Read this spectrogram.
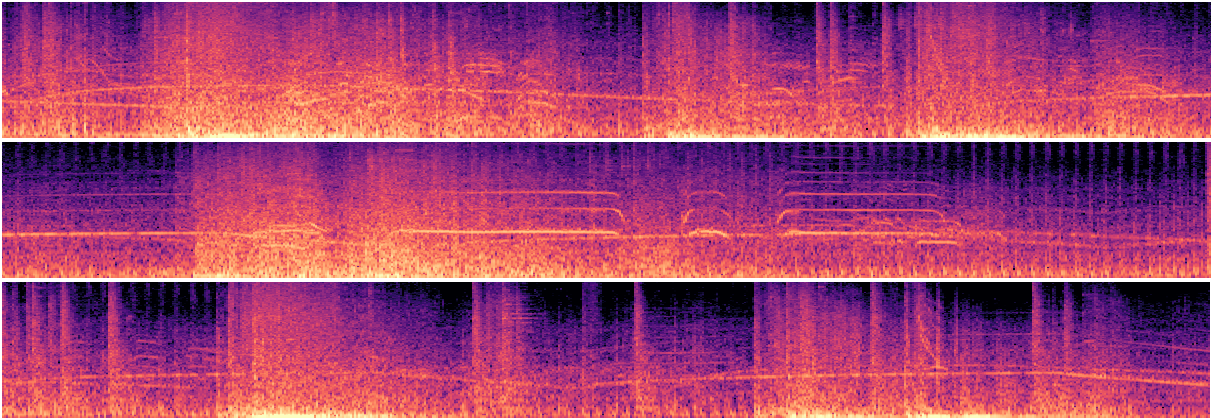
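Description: A tank cannon fires with deep, heavy booms.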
